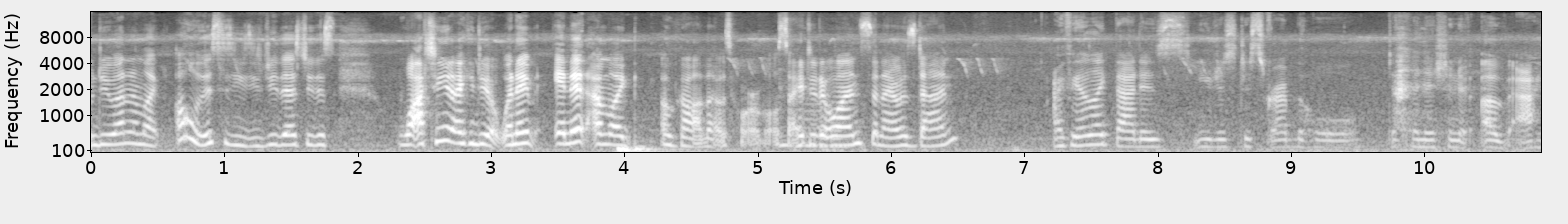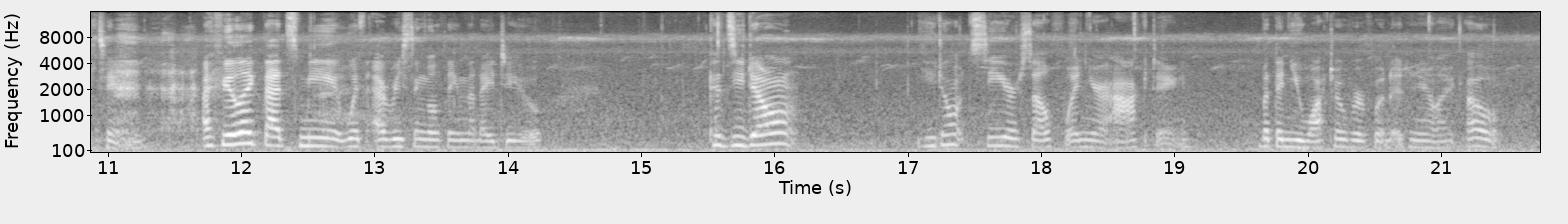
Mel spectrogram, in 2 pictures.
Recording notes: This one was filmed in the garden mentioned in Episode 3, so there are some nature sounds.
